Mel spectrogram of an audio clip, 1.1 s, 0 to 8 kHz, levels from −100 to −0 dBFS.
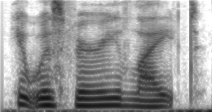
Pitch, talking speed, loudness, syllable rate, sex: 175 Hz, 225 wpm, -15 LUFS, 5.4 syllables/s, female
